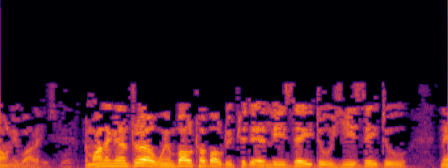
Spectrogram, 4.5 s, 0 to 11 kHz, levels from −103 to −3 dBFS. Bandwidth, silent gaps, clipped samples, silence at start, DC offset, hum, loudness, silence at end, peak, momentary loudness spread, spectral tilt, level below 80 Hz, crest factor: 5.8 kHz; none; under 0.1%; 0 s; under 0.1%; none; -21 LUFS; 0 s; -2 dBFS; 18 LU; -11 dB/octave; -60 dBFS; 18 dB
